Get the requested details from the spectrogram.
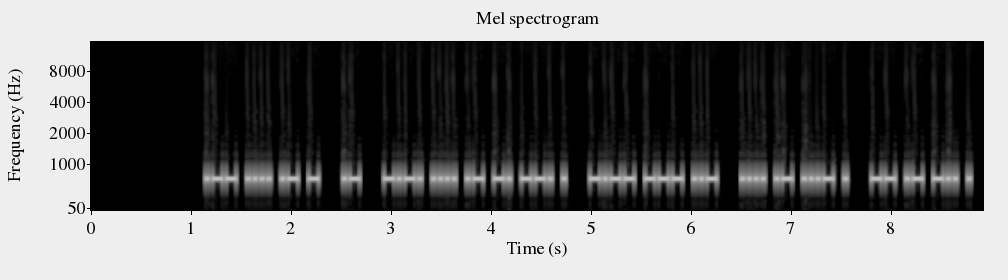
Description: Morse code, heard as a keyed tone, about 36 wpm, 700 Hz. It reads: WHAT A CHANGE YOU HAVE MADE
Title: Sentences from Top 1000 Words - Review Part 1 - 35wpm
